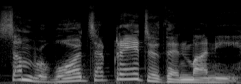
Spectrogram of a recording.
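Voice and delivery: put-on Russian-accented speech. Retelling what Linka says, in Linka's Russian accent. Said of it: "Is that your Russian accent?".

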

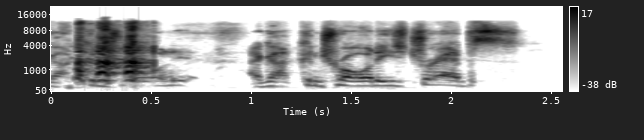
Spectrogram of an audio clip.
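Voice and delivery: put-on Australian accent. Voicing a character who has taken control of the traps: Australian accent.

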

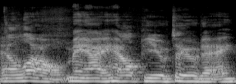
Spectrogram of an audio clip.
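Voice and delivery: slow, clockwork brass automaton voice. Game master voices an automaton greeting the party: automaton character voice. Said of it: "but by a metallic automaton that stands about 6 feet tall and made from brass and bronze. Gears and cogs stick out of it from everywhere. It is vaguely humanoid in shape, but it doesn't have a face. I".

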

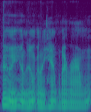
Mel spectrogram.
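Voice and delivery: very hushed, muttered under the breath. Retelling what a man beside her in a CD section said, mumbling. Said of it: "kind of like mumbling".

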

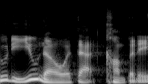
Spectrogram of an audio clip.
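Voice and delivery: mock-teasing, playful, joking tone. Retelling what he asked a teenager raving about ice cream, retelling a joking question. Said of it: "like jokingly".

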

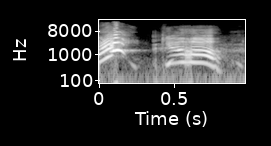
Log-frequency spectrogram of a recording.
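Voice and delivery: very loud, high, shrill scream. Retelling how mom reacted to a man with a snake, retelling mom's scream. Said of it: "e gritou".

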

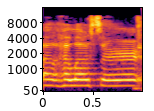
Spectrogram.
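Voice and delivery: very high customer-service voice. Retelling reactions in a haunted house: customer service voice. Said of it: "a customer service person where I'm just like".

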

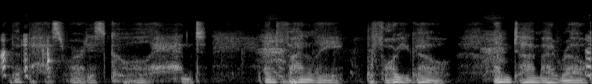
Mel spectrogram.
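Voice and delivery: slow, soft, sensual whisper.

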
